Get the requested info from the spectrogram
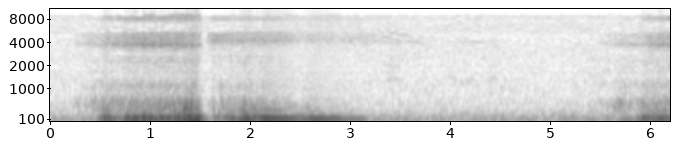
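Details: A sleeping Basset hound named Bongyi snores with eyes open: a deep, rattling inhalation snore followed by a softer, vibrating exhale, then a fresh snore beginning after a quiet pause.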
